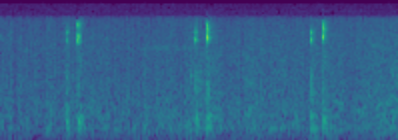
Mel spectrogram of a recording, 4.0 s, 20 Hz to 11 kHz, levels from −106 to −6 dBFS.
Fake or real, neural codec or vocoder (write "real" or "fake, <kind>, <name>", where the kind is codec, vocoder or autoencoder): real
